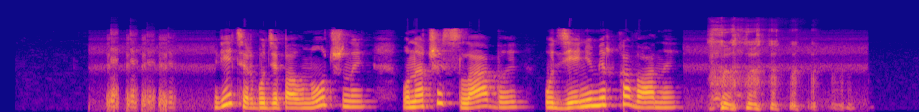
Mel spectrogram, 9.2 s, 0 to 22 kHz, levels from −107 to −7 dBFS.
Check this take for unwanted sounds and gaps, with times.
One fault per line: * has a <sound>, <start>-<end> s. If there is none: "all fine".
* has a laugh, 1.1-1.8 s
* has a laugh, 7.1-8.6 s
